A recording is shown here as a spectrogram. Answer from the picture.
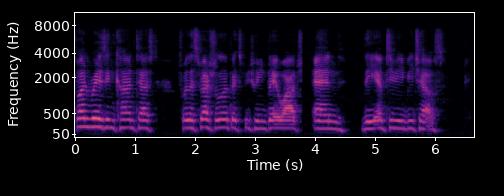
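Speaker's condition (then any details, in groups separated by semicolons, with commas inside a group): Cerebral palsy; from spinal meningitis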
